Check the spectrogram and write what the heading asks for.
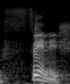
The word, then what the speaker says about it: finish: On finit, accent tonique sur la première syllabe. On finit, vous voyez, c'est sur la première syllabe. On n'attend pas la deuxième. Vous pouvez le retenir comme ça. Finish it.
